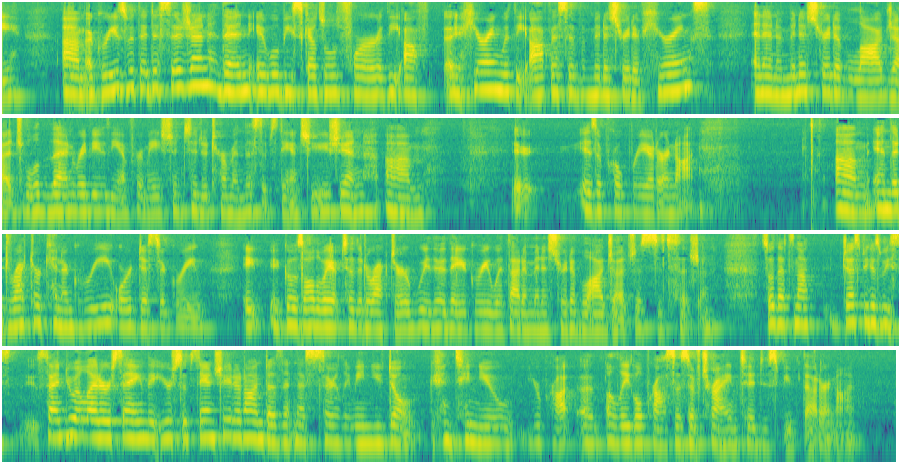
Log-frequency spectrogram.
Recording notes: A live recording from our Fifth Annual Court & Custody Conference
